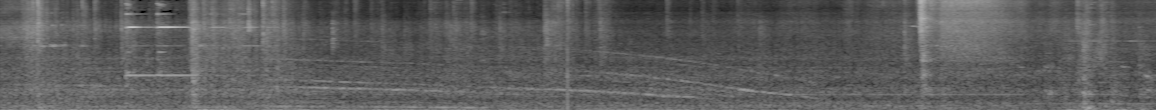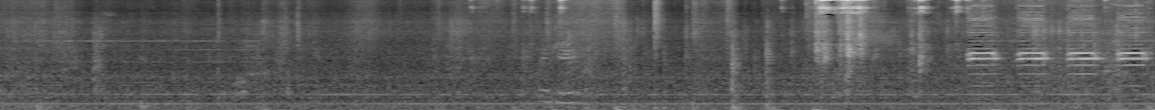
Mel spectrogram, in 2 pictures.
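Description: A bus engine rumbles low and winds down as the bus slows.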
